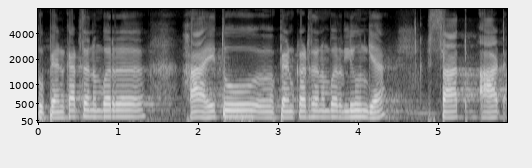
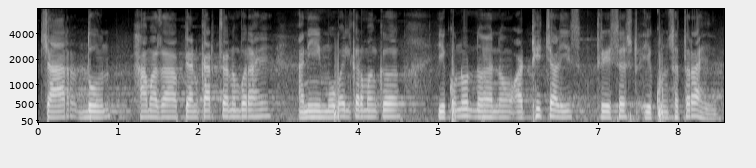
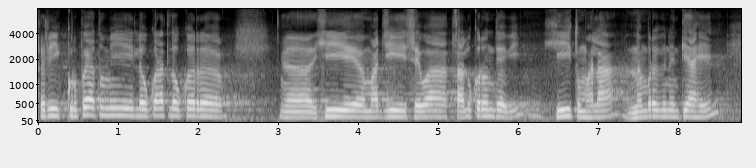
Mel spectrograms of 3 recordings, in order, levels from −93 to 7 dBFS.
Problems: none marked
